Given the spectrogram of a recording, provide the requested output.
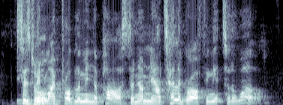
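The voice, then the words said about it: Speaks with a noticeable accent. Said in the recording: “it's that goddamn accent”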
